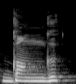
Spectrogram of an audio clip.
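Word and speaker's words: 工: mesita o un pedestal se pronuncia gong y sus acepciones que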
